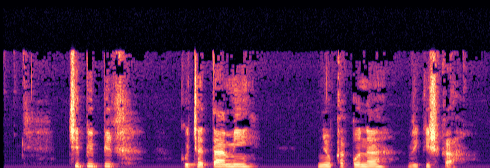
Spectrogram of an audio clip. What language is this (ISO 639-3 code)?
qvl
